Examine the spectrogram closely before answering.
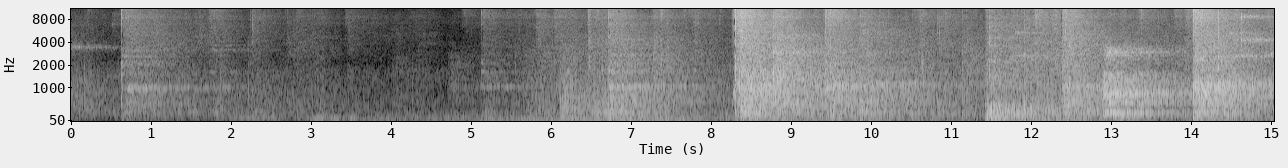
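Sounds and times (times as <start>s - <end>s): racket hitting shuttlecock: 0.1s - 3.1s, 5.0s - 15.0s.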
